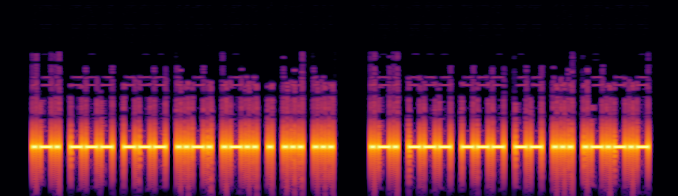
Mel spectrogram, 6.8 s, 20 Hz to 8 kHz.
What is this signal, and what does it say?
Morse code, heard as a keyed tone, about 32 wpm, 650 Hz. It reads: ROOFLESS ROOMS.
